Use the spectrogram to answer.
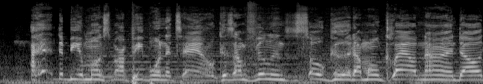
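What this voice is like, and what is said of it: Hoarse, worn-out voice. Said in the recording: “excuse my voice, y'all, because obviously with the game last night, I went out and did a little bit of celebrating”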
